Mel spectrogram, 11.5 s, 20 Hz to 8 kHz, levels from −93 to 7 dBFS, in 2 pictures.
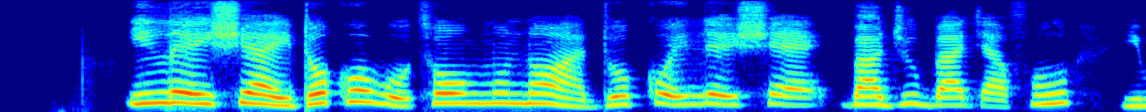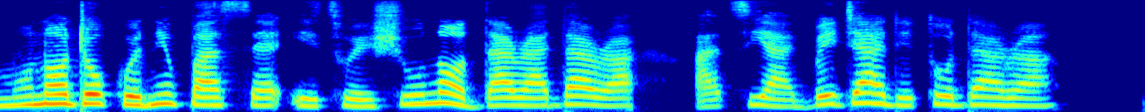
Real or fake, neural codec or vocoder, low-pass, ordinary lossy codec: fake; codec, 16 kHz, 0.5 kbps, X-Codec, WavLM features, trained on Multilingual LibriSpeech; none; none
